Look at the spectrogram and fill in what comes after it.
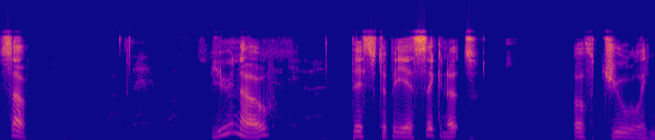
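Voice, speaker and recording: A man with a medium pitch and lively intonation talks at a very slow pace, broken by long, frequent pauses. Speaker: tabletop game master.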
